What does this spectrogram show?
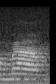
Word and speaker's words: ma'am: Now, ma'am, as the chat. Madam. Ma'am, 1 syllable.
